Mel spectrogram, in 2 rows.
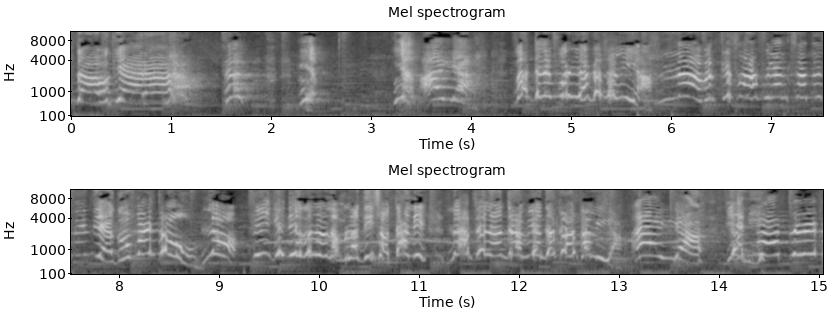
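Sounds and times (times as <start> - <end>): girls shouting: 0.0 - 2.6, 3.2 - 15.0
background music: 0.0 - 15.0.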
